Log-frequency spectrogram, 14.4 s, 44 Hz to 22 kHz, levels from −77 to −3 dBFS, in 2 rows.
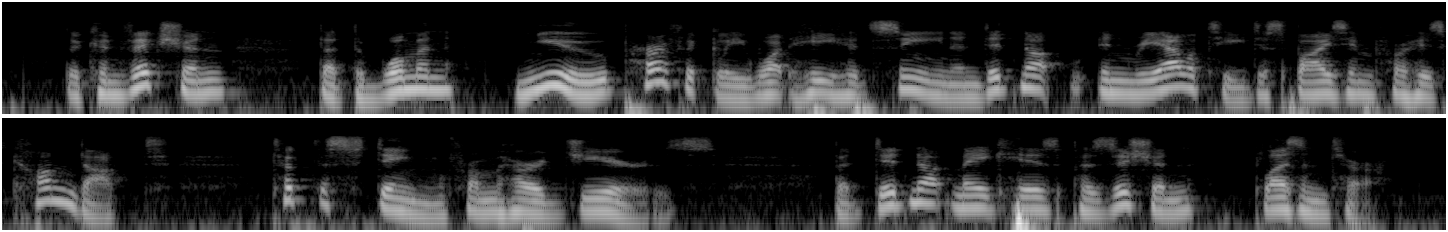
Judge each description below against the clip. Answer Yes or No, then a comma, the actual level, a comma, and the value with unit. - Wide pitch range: Yes, wide, 6.0 semitones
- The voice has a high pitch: No, low, 135 Hz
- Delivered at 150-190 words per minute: No, average, 140 wpm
